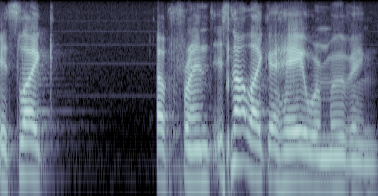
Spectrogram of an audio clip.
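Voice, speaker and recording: Fairly high male voice, its pitch varying in an ordinary way. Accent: American. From US Midwest, Overland Park, Kansas. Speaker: podcast co-host. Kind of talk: casual chat.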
